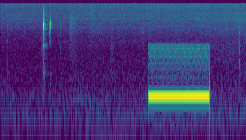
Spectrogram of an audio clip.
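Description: A single steady electronic telephone tone sounds for under a second over a faint background hum, preceded by a couple of soft clicks, as a phone call to the founder of Club Klassiek connects.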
